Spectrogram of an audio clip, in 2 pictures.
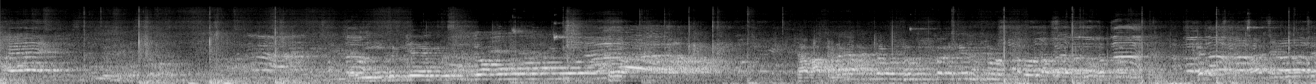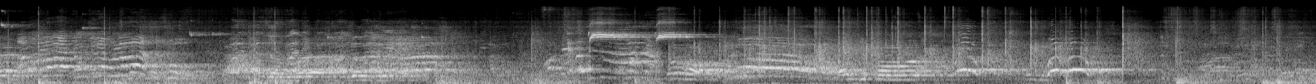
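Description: Basketball bouncing and being dribbled on a hardwood gym floor, under near-constant shouting and talking voices from players and spectators.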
